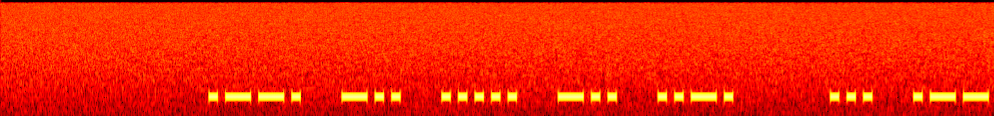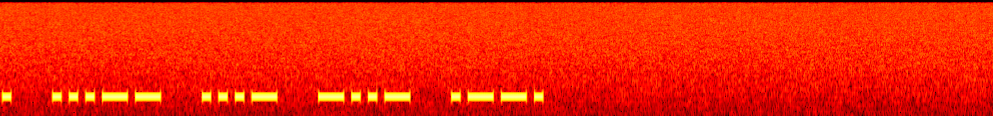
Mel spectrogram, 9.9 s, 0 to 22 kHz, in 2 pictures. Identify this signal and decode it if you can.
Morse code, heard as a keyed tone, machine-sent, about 29 wpm, spaced as for 23 wpm, 680 Hz. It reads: PD5DF SP3VXP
